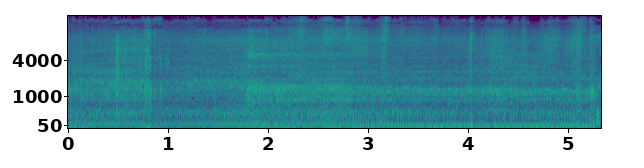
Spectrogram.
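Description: Motorcycle riding off, engine rumbling and revving with a rising tone while the rider wears a hardshell backpack, close and steady with some clatter and wind noise.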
